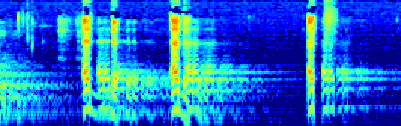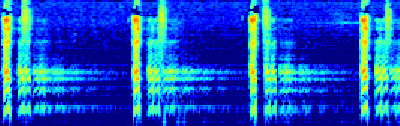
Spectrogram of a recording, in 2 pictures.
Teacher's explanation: الدال والتاء والطاء من طرف اللسان مع أصول الثنايا العليا من اللثة · ظهر طرف اللسان مع اصول الثنايا العليا، اللثة التي نبت منها الاسنان العليا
